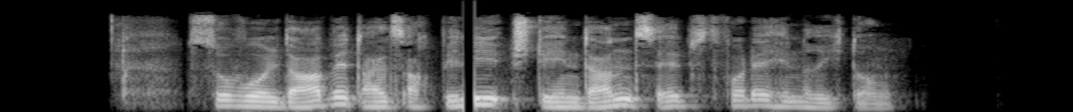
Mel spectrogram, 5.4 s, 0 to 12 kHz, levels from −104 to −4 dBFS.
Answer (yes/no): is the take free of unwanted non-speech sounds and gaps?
no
